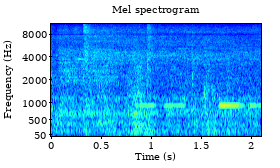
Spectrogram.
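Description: Door warning beeper of a VDL Citea SFLA 180 articulated city bus: two steady half-second beeps of one pitch, the second louder, over the bus's interior hum. Warning that the doors are about to close.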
